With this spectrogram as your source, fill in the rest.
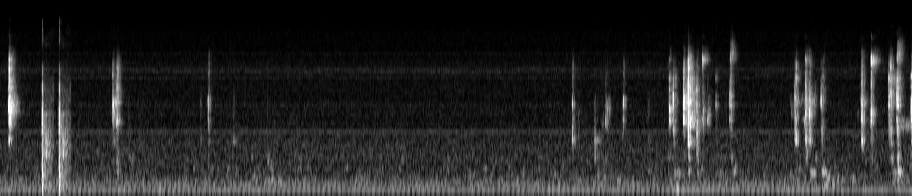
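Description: Short soft footsteps patter now and then.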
